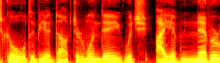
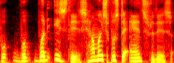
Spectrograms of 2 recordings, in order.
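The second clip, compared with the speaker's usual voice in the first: retold anger; 5 semitones higher than usual. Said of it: "I got so angry".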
